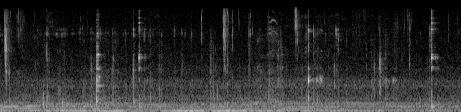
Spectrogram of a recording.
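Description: Close-miked chewing of soft meringue roll, with scattered small wet mouth clicks. Near the end there is a sharper click as the fork touches the plate.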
